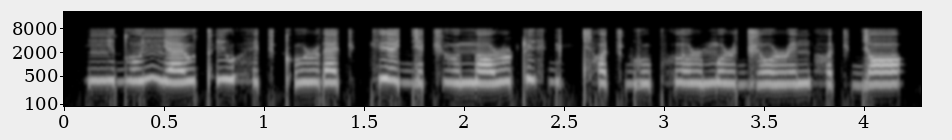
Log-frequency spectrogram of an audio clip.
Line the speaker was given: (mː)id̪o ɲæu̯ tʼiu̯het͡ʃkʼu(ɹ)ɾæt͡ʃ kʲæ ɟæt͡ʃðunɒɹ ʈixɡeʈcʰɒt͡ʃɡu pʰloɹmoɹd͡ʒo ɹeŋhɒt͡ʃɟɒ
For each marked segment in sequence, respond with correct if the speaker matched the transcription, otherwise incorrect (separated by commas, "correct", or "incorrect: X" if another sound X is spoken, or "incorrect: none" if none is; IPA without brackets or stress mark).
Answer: incorrect: ɲ, correct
